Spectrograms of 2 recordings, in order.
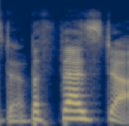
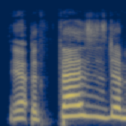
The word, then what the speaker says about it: Bethesda: Bethesda. – I don't like the T-H and the S next to each other. Bethesda, Maryland, which is where the incident occurred that we will talk about in a second.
